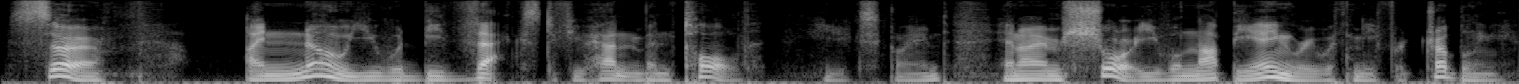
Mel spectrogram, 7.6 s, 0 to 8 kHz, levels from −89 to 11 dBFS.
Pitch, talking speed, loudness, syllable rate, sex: 110 Hz, 230 wpm, -20 LUFS, 5.4 syllables/s, male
